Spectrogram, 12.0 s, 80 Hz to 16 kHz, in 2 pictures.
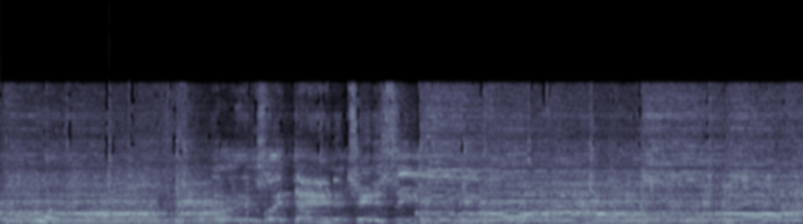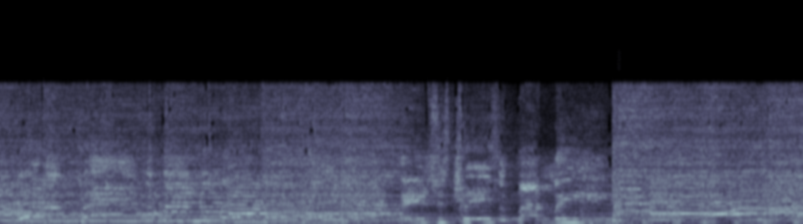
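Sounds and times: electric guitar run: 0.0 - 1.8, 3.0 - 9.2, 10.6 - 12.0
steady drum beat: 0.0 - 2.0, 2.8 - 9.2, 10.6 - 12.0.

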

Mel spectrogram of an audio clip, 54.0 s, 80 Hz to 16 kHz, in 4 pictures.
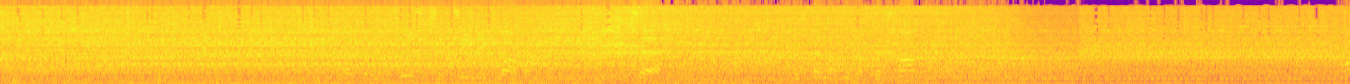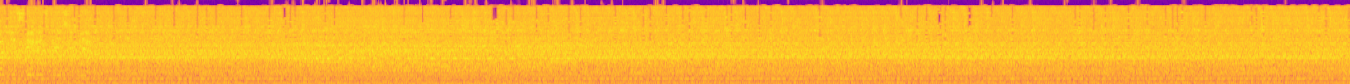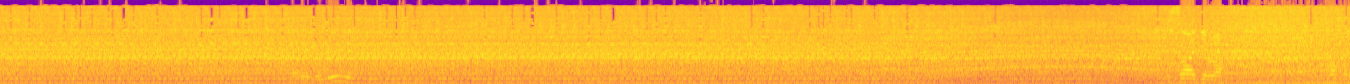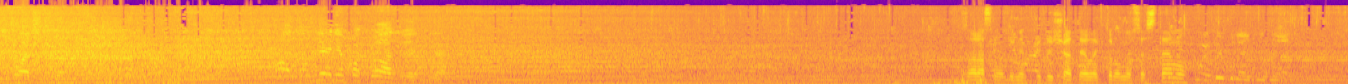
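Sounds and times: tractor diesel engine idling: 0.0 - 53.9.

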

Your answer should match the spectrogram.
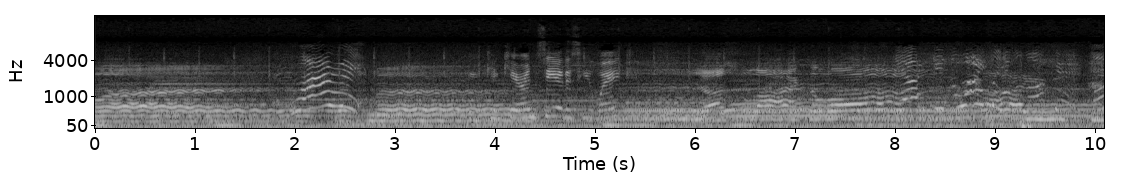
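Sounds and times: christmas music from outdoor speakers: 0.0 - 10.0
children chattering and calling out: 1.9 - 2.9, 6.1 - 10.0.

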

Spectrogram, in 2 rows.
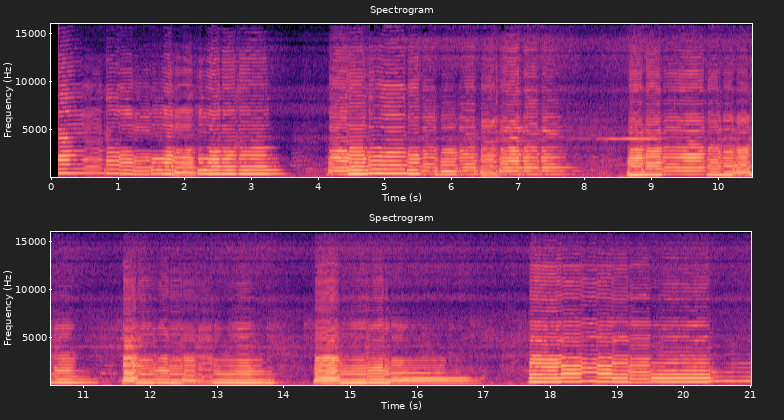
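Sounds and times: saxophone slow melody: 0.1 - 21.0.

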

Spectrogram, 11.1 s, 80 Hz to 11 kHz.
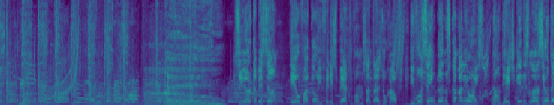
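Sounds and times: wordless cartoon character voices: 0.0 - 7.9
background music: 0.0 - 11.0.

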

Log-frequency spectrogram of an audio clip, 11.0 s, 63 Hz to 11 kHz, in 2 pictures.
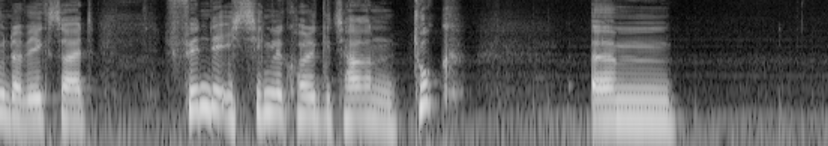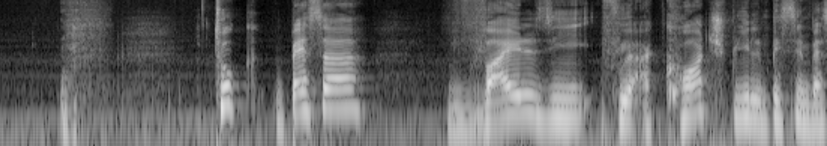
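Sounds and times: faint low hum: 0.0 - 11.0
person breath or throat sound: 5.9 - 6.7.

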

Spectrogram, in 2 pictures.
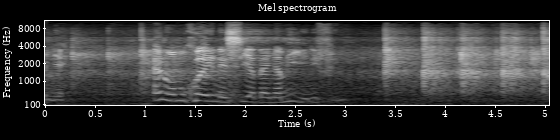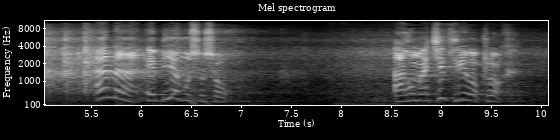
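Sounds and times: hand claps: 0.0 - 1.4, 3.4 - 6.8.

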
